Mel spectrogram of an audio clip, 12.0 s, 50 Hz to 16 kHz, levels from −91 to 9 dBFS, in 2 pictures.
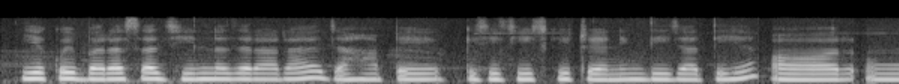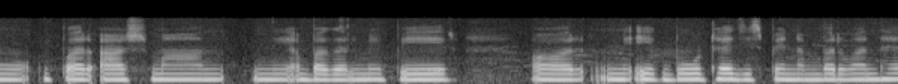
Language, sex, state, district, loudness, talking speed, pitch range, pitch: Hindi, female, Bihar, East Champaran, -17 LUFS, 180 wpm, 205-220 Hz, 210 Hz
